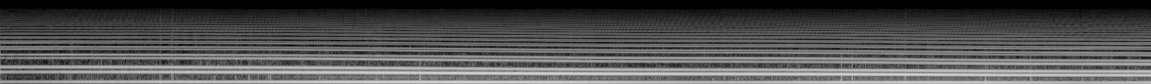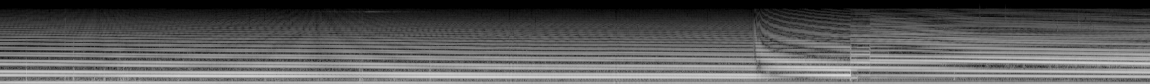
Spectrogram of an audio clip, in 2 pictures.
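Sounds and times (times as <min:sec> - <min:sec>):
whining tones gliding down: 0:00.0 - 0:23.0
steady low hum: 0:13.0 - 0:23.0.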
